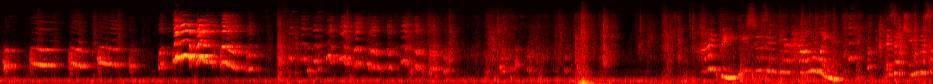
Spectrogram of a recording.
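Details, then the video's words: Six Labrador Retriever puppies, Sadie's litter, playing together in their play room; high whiny yips and whimpers come in quick overlapping bursts, with short barks and squeaks scattered throughout against a low steady hum. "Cute Labrador Retriever puppies in their play room!"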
